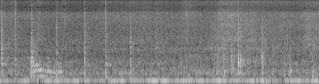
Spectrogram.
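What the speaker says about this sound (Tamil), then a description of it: "போட்டு இந்த தக்காளி நல்லா மசிர வதக்கி நல்லா வதக்கணும்" Onions and tomatoes fry steadily in hot oil in a pan, giving a continuous close sizzle. Sharp clinks and scrapes of stirring come through it, with no speech.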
